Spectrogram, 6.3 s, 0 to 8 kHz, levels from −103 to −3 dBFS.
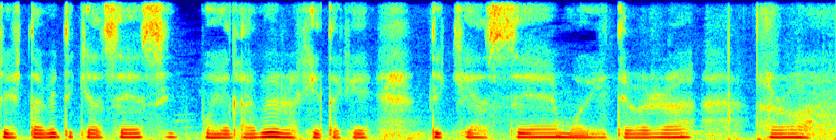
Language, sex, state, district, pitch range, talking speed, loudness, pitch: Nagamese, female, Nagaland, Kohima, 190-205 Hz, 135 wpm, -17 LUFS, 200 Hz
